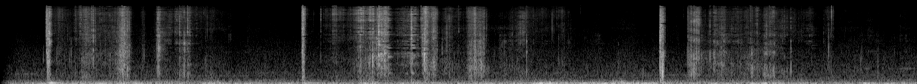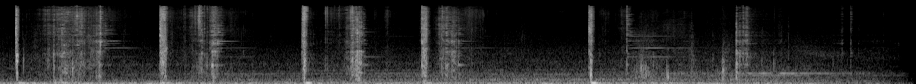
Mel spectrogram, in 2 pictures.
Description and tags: digging with a shovel
Digging a small shovel in the ground. Recorded with a Zoom H1 on a hot day next to the road.
ground, shovel, digging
